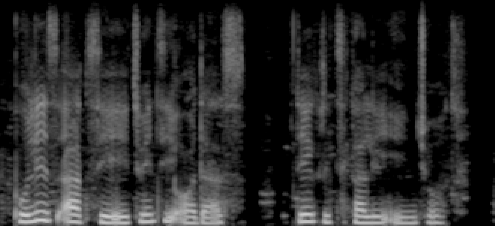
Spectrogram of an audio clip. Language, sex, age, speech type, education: Nigerian Pidgin, female, 15-29, spontaneous, secondary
